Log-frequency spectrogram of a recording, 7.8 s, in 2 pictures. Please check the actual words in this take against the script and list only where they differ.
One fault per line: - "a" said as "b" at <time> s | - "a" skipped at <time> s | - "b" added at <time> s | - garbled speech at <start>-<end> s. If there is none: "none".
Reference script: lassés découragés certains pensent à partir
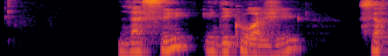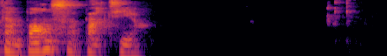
- "et" added at 2.0 s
